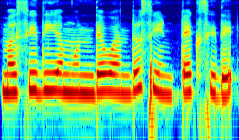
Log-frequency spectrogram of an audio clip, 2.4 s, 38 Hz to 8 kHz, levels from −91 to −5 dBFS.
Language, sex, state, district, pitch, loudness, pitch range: Kannada, female, Karnataka, Bidar, 235 Hz, -14 LUFS, 230-250 Hz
